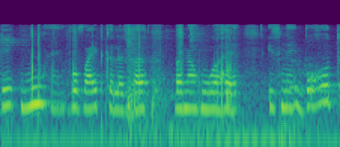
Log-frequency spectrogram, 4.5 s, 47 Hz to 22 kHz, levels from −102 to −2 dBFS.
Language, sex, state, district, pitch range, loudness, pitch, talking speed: Hindi, female, Punjab, Fazilka, 235-265 Hz, -25 LUFS, 250 Hz, 160 wpm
